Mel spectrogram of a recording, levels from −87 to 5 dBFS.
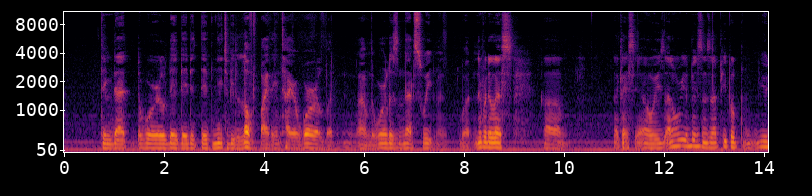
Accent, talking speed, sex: American, 170 wpm, male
